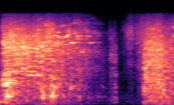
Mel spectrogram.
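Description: Glass shattering in a sudden crash that dies away over about a second and a half, then a second smash near the end.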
